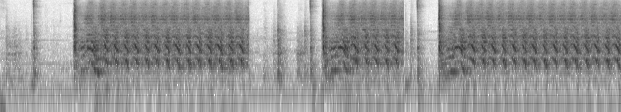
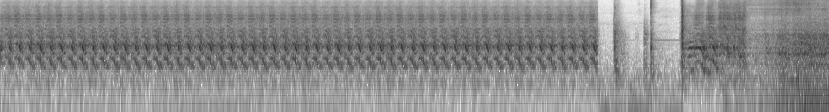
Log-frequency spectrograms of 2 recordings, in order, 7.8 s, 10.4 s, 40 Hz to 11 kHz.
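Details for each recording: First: Base-spec three-door Ford Escort Mk3 with a newly fitted Weber carb, fed from a jerry can, first start: a few cranking bursts, then a loud, raspy, spitting idle. The exhaust sounds blown through a holed silencer. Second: Ford Escort Mk3 CVH engine with a new Weber carb, choke on, after a fresh exhaust was fitted: a steady, even pulsing idle with no blowing or ticking. Quiet, healthy, normal idle.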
